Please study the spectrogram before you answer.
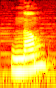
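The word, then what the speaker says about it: numb: को हम बोलते हैं नम या शून्य। तो इसको आप नम्ब नहीं बोलेंगे, नम बोलेंगे।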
